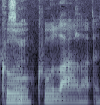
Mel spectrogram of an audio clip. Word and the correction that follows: Lucala: Is that how you say it? – Lucala. – Lucala. There you go.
